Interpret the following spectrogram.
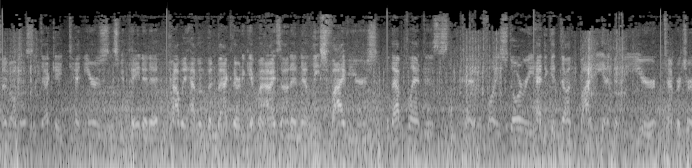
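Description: Steady low road and engine rumble inside a Ford pickup's cab at highway speed, with a man talking over it.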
